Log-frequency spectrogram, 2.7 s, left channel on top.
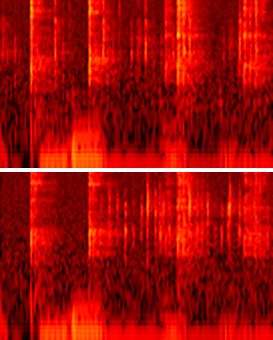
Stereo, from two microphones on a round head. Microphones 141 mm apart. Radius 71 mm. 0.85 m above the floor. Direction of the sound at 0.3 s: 85° left.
